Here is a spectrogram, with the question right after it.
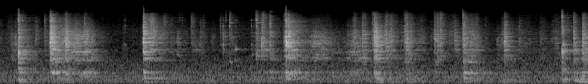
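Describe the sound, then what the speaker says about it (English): Metal spoon stirring ice into a liquid mixture in a container for a pressure law physics lab, giving repeated clinking scrapes and knocks in an uneven rhythm, close and fairly loud, with no talking. "The sound you hear is the sound of my stirring the mixture."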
